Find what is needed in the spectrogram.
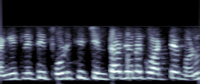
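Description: A man speaking without a break, his voice carried over a thin, narrow-band remote line.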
